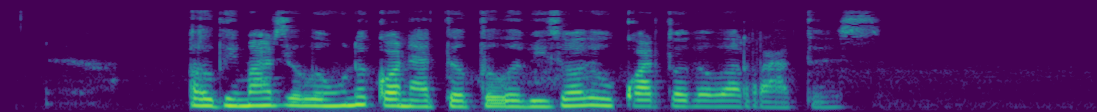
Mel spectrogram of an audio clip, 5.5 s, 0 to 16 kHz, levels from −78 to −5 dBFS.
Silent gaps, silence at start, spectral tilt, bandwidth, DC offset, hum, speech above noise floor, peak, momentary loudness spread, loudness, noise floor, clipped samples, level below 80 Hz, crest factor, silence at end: none; 0.95 s; -5.5 dB/octave; 11.5 kHz; under 0.1%; none; 46 dB; -4 dBFS; 17 LU; -22 LUFS; -68 dBFS; under 0.1%; -68 dBFS; 20 dB; 1.1 s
